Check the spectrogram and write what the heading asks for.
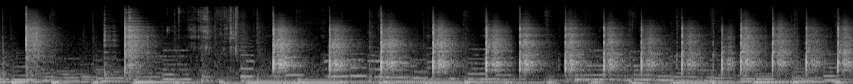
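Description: Chef's knife chopping garlic cloves on a wooden cutting board: a run of quick knocks, coming faster in the second half, under background music with a steady bass line.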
